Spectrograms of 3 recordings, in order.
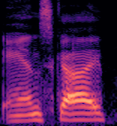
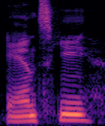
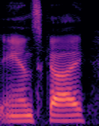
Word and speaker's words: Andsky: This is the Ans Sky. I've heard it pronounced Andsky. We're gonna go with Ans Sky S700.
